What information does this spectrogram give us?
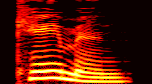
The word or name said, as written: kaemon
